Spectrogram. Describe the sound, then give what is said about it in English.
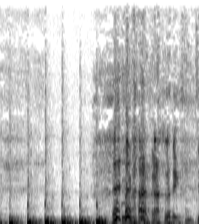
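A person knocks about six quick times on a wooden tabletop in a steady rhythm, fairly loud, then busier, voiced sounds take over for the last second. “starts barking because I knock on the table.”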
